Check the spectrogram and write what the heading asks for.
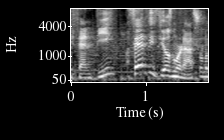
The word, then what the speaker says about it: Phanpy: I always called this Phanpy. Like, I always thought it was Phanpy, but it's actually Phanpy.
